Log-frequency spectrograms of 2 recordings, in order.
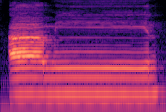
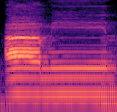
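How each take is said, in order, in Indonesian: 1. Vokal kedua ditahan sangat panjang. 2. Vokal kedua ditahan cukup panjang. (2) "boleh empat"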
